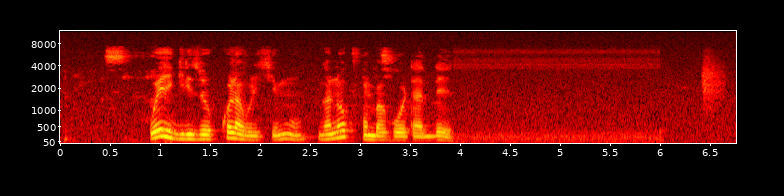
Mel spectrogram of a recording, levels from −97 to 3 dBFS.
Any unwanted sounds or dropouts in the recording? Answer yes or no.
no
